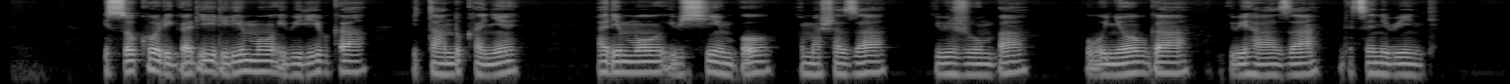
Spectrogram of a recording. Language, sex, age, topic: Kinyarwanda, male, 18-24, finance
